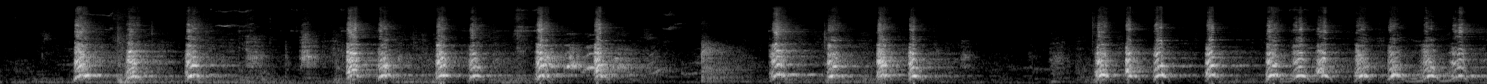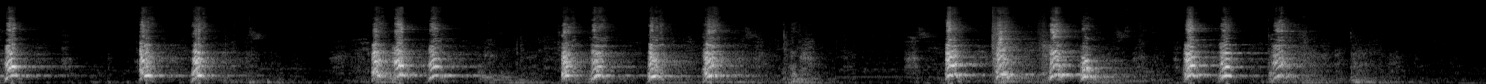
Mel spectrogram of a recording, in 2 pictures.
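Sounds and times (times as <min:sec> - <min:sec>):
dog barking: 0:00.7 - 0:02.2, 0:03.4 - 0:06.6, 0:07.7 - 0:09.5, 0:11.0 - 0:15.5, 0:16.3 - 0:17.2, 0:18.6 - 0:19.7, 0:20.5 - 0:22.4, 0:24.3 - 0:26.1, 0:26.7 - 0:28.0.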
